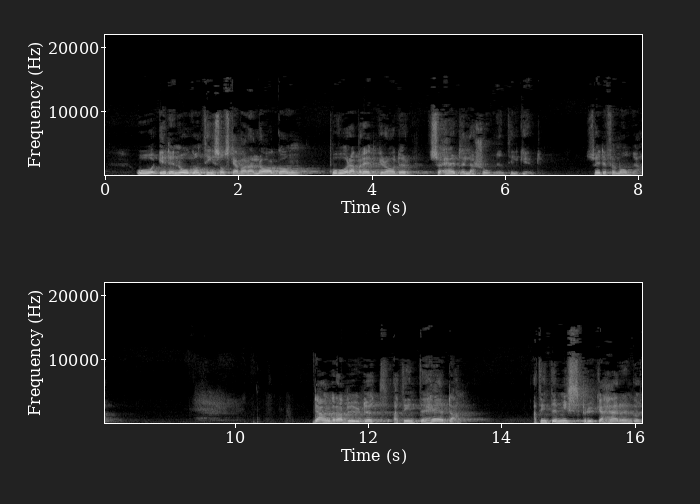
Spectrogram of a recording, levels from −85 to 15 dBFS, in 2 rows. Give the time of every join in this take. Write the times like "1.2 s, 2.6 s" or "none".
5.3 s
